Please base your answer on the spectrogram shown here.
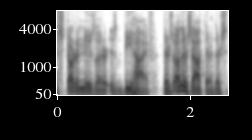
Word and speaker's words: beehiiv: Beehive, if you're going to do it, and it's spelled kind of weird.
